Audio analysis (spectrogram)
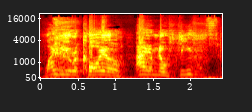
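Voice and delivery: mock Boromir. Quoting Boromir line.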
